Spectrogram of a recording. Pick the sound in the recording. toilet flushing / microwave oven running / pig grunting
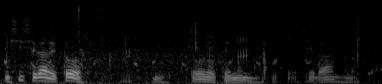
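pig grunting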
